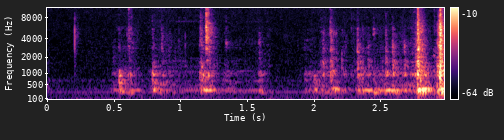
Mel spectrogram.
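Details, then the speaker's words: JVC HR-A592U VHS VCR with load/eject fault, after unplugging and reinserting the tape before replugging: tidy clicks and short motor whirs with no grinding or stalling, taking the tape normally. "there it goes takes your tape no problem"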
